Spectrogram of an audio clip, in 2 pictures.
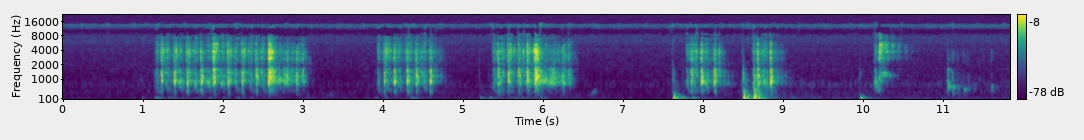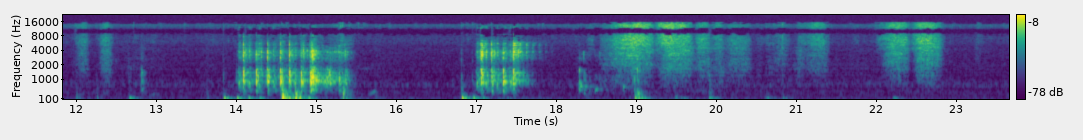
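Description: Short bursts of rapid clicking, each about a second or two long and several seconds apart, with softer rustling near the end.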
